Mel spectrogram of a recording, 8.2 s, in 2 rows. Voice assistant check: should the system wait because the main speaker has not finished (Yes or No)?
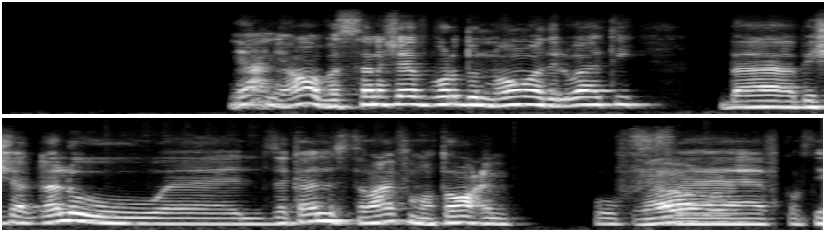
Yes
